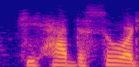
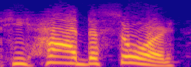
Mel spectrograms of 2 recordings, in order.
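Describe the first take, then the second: First: Said in the usual way. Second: "had" drawn out, higher and louder; slow, punched "had" in disbelieving triumph; stress on HAD. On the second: A narrator's reading. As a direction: lean hard on "had". Repeat with rising triumph.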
